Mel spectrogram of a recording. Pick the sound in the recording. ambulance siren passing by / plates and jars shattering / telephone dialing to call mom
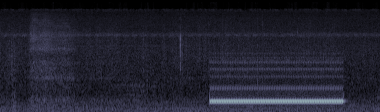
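telephone dialing to call mom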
